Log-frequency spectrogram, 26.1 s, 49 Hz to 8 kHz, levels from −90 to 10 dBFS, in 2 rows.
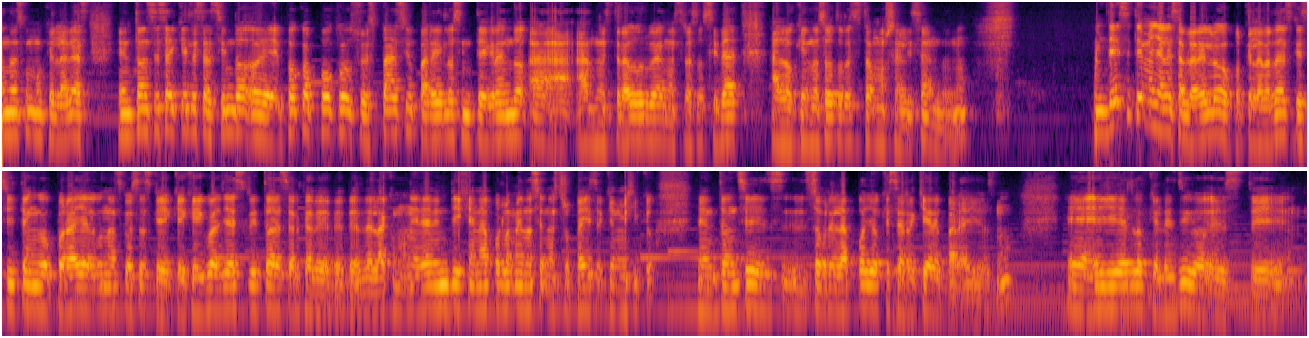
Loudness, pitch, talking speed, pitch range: -14 LUFS, 120 Hz, 220 wpm, 110-130 Hz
